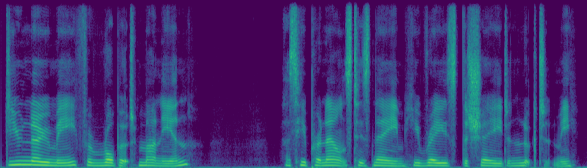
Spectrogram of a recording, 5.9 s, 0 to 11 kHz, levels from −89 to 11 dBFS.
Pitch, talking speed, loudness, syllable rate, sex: 185 Hz, 205 wpm, -17 LUFS, 5.6 syllables/s, female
